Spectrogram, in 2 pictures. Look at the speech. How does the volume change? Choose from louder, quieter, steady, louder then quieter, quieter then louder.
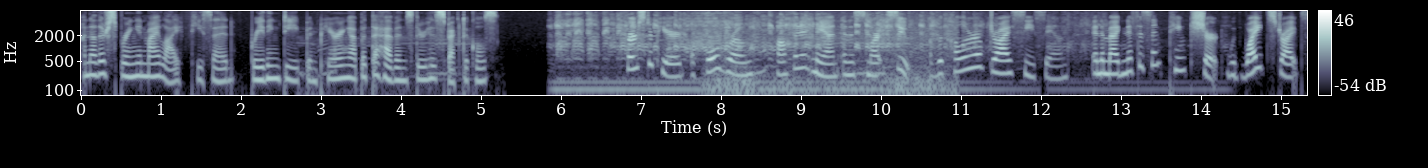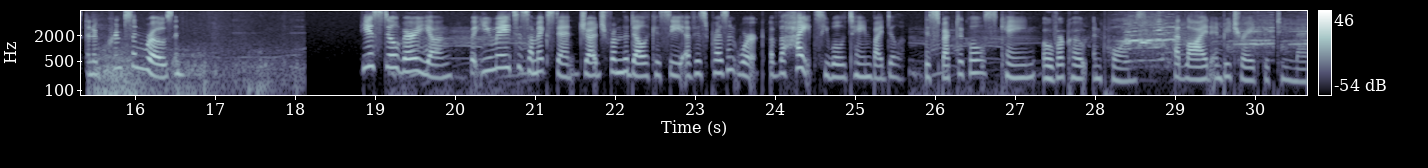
quieter.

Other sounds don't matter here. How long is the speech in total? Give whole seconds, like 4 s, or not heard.
27 s.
